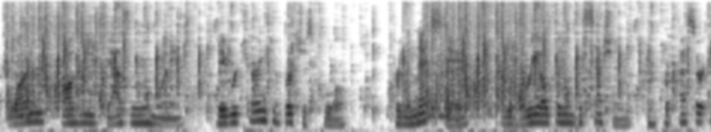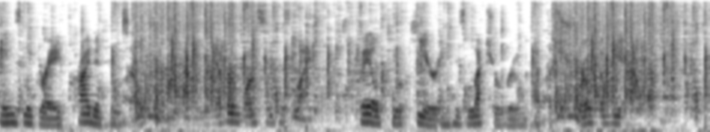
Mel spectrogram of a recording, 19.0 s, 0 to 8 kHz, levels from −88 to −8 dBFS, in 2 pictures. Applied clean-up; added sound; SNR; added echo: classical method log-MMSE.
